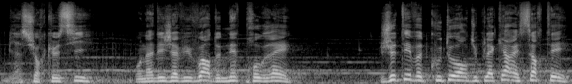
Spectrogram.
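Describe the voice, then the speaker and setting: An actor playing a gruff, impatient but well-meaning dragon hunter in a French sci-fi audio drama, speaking in blunt colloquial language. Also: male voice, fairly high pitch, normal speed, natural voice. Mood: calming, firm. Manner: colloquial, swearing, matter-of-fact. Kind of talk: French science-fiction audio drama with first-person narration. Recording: music behind the voice.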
